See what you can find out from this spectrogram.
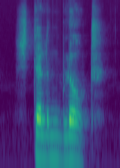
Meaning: inflection of blootstellen: 1. plural present indicative 2. plural present subjunctive
- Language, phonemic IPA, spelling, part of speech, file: Dutch, /ˈstɛlə(n) ˈblot/, stellen bloot, verb, Nl-stellen bloot.ogg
